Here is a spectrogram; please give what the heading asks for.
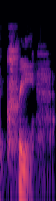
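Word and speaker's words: Croí: is this uh Chapel which is called the cree it's spelled c RI in Gaelic and it means heart um and it really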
